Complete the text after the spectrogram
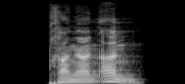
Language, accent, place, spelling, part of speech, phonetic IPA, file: German, Germany, Berlin, prangern an, verb, [ˌpʁaŋɐn ˈan], De-prangern an.ogg
- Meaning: inflection of anprangern: 1. first/third-person plural present 2. first/third-person plural subjunctive I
